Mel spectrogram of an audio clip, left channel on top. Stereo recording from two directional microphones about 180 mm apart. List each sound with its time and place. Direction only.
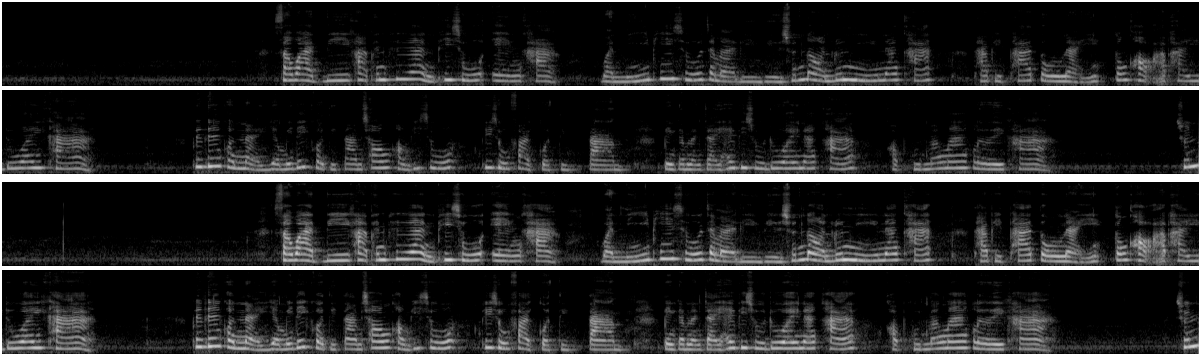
2.6 s a woman's voice: 30° left (ahead or behind)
